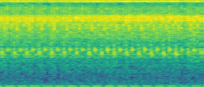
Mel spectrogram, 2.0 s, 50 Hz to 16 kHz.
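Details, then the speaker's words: Rough, lumpy idle on a 2000 Hyundai Accent during a cylinder balance test; pulling this spark plug wire gives a significant rpm drop, showing this cylinder contributes, while cylinder two shows no drop and is the weak one. "so now we're going to pull the spark plug here and as you can hear there's a significant drop in the engine's rpm"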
